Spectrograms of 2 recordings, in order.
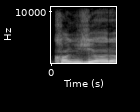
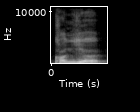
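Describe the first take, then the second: First: खंजर split as "khan-ja-ra"; खंजर with final र voiced as "ra"; sounded out. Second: Said in the usual way. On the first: Shown as a demonstration. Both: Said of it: "इसे क्या पढ़ेंगे?".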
